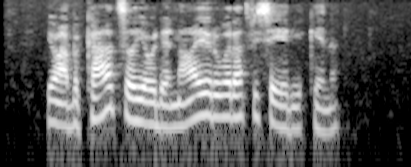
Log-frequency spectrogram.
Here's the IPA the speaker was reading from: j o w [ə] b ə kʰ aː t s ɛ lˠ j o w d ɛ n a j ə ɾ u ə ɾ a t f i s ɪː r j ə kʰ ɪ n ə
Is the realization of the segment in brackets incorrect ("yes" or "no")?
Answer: yes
